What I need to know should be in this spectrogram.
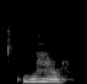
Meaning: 1. illness, affliction 2. A longboard (type of surfboard) 3. A malleolus
- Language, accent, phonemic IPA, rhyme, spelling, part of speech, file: English, Southern England, /mæl/, -æl, mal, noun, LL-Q1860 (eng)-mal.wav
